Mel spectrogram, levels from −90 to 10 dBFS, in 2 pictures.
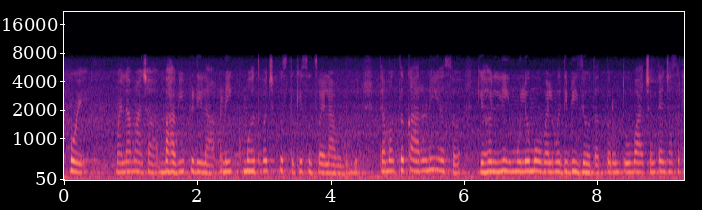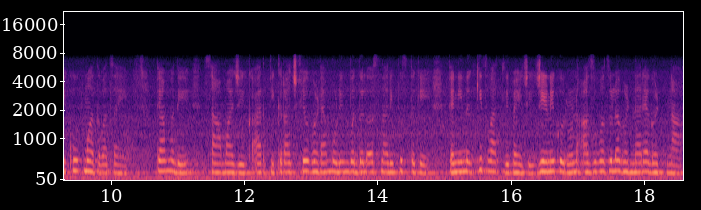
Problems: constant background noise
